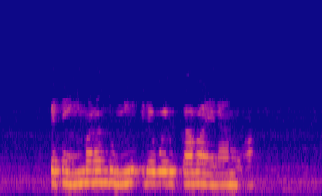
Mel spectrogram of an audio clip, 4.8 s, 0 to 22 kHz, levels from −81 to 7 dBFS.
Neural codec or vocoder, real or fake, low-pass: none; real; 7.2 kHz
